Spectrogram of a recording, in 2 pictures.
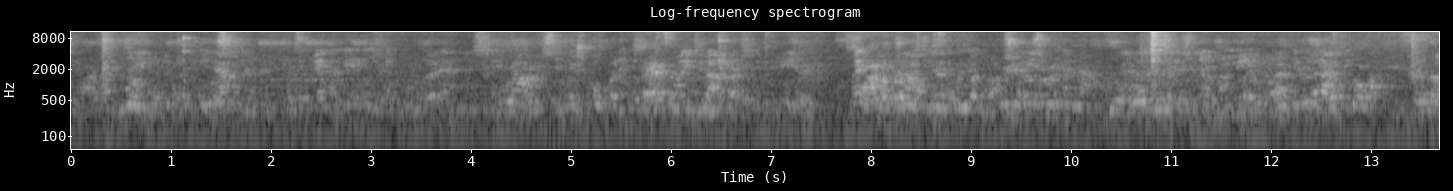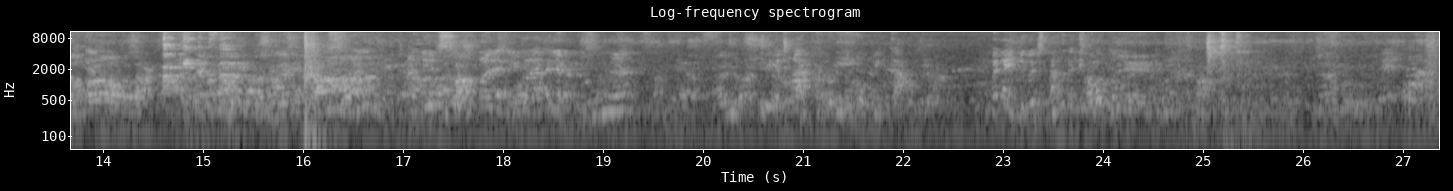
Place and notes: schio (vi) - gelateria caffe derby
gelateria caffè derby
22 October 2009, ~22:00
